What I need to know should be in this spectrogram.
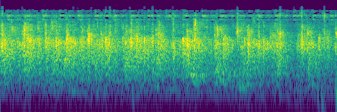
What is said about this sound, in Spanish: Dame fuerte el aplauso al Señor. Fuerte, póngase de pie.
